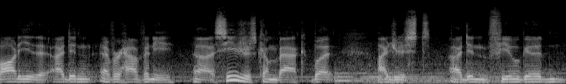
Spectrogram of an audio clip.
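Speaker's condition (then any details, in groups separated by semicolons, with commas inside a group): No condition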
